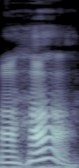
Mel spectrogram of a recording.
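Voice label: "Aha", male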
